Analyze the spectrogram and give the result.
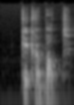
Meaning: shallow children's pool (at a swimming pool)
- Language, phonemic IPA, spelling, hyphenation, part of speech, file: Dutch, /ˈkɪ.kərˌbɑt/, kikkerbad, kik‧ker‧bad, noun, Nl-kikkerbad.ogg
